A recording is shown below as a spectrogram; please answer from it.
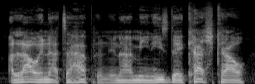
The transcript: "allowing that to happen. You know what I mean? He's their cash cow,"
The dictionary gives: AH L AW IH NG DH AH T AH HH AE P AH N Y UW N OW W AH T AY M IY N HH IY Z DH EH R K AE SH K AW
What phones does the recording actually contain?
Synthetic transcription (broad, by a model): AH L AW IH NG DH AH T AH HH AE P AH N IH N AY M IY N HH IY Z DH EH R K AE SH K AW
